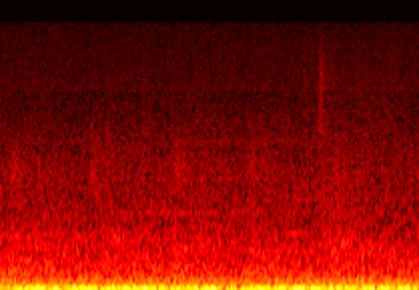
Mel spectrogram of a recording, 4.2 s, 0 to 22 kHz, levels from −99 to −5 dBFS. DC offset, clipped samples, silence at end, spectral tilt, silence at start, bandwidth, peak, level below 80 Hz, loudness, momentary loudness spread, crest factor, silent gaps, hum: under 0.1%; under 0.1%; 0 s; -7 dB/octave; 0 s; 3.1 kHz; -20 dBFS; -34 dBFS; -43 LUFS; 1 LU; 10 dB; none; none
